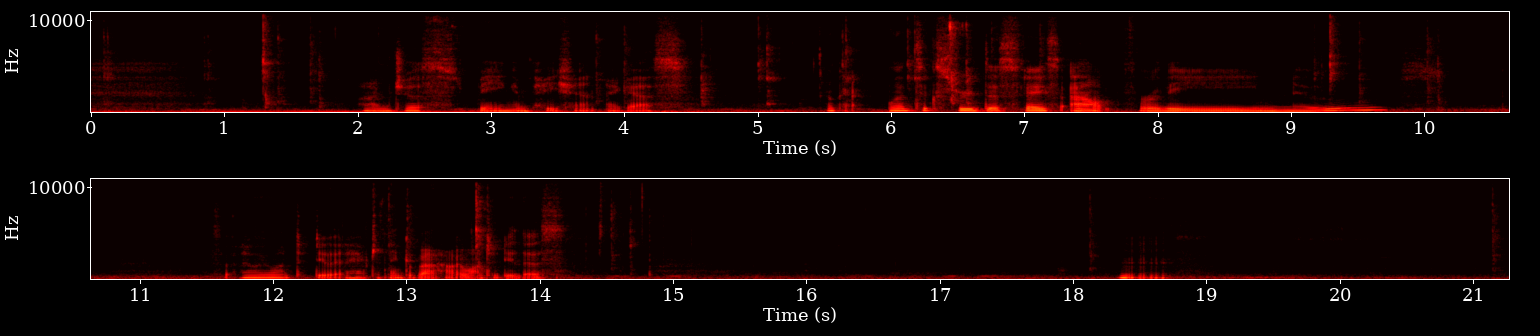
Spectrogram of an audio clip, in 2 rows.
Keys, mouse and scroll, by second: 6.4 z.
